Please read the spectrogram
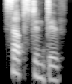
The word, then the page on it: substantive: Indian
